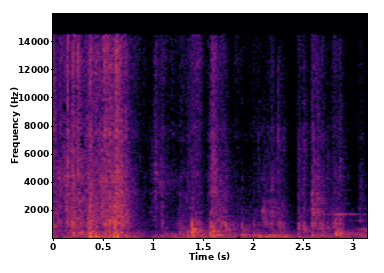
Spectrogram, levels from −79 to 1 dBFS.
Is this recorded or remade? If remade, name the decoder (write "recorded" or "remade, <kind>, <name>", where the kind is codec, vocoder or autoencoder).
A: recorded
